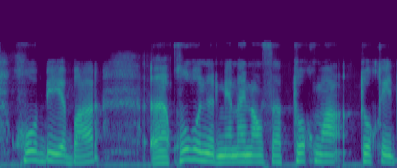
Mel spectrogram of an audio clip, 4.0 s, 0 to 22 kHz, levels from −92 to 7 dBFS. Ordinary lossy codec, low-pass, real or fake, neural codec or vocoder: none; none; fake; codec, 16 kHz, 4 kbps, X-Codec, HuBERT features, trained on general audio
